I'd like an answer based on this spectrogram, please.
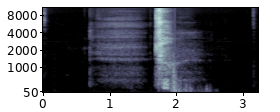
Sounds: Sneeze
